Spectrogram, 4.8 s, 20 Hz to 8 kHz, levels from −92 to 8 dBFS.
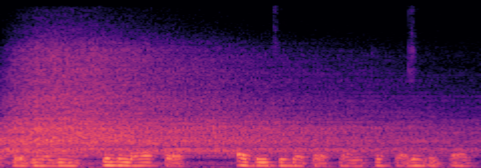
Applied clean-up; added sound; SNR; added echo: none; Gong; 4 dB; reverberation time 0.3 s.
